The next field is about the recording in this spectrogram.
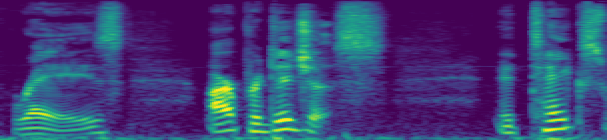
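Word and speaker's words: reis: the lady hails from the portuguese pennies or reys pronounced rays are prodigious it takes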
